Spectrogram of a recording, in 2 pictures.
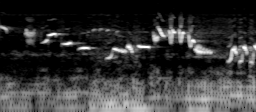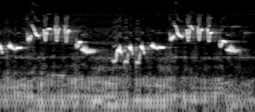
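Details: White-rumped shama song played to stir up a shama that sings too little: a fast, varied phrase of trilled, rattling bursts alternating with sweeping whistles, over a low rumbling background hum.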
